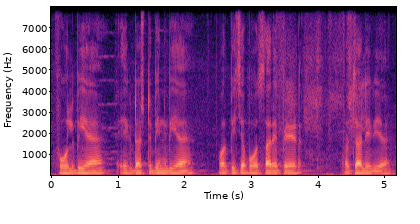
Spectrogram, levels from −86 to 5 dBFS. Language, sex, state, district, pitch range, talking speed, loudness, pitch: Hindi, male, Uttar Pradesh, Saharanpur, 110-115 Hz, 185 wpm, -17 LUFS, 110 Hz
